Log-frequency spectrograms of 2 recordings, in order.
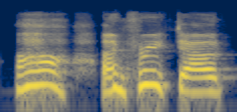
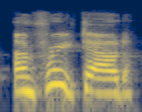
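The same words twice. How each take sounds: First: Higher, panicky quote of a rattled client; imitating a freaked-out client. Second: Higher, slightly calmer echo of the panic; repeating the client's panic. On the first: Client arriving rattled, imitated in a higher panicky voice. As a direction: mimic the client's alarm, pitched up. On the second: Retold or imitated. Client repeating her fear, imitated a bit higher and panicky. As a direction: repeat the alarm, a bit less pitched. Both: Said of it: "arrive occasionally going".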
